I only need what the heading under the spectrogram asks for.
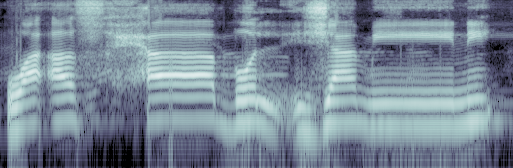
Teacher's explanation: یہ یا مد ہے اس کو 2 حرکات لمبا کرنا ہے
